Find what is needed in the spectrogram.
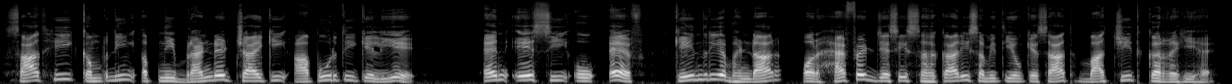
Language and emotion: Hindi, neutral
